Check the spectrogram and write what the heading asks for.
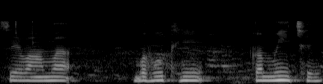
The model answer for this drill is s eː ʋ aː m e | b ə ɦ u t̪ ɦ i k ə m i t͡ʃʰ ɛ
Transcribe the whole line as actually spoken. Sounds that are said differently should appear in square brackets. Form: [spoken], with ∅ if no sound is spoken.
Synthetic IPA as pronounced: s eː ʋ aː m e | b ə ɦ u t̪ ɦ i k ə m i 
